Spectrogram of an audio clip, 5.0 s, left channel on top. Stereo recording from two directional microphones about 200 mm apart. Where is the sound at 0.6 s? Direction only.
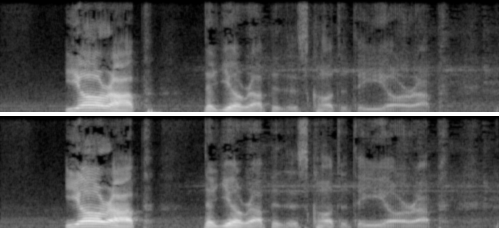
15° right (ahead or behind).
